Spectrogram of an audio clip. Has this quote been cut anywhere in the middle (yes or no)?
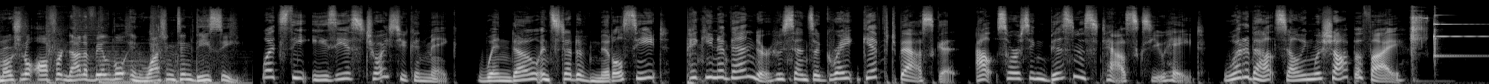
yes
